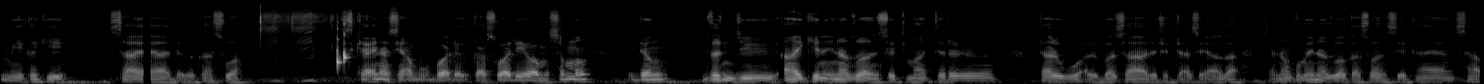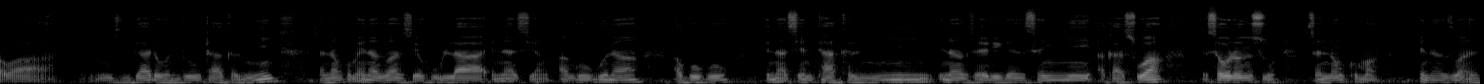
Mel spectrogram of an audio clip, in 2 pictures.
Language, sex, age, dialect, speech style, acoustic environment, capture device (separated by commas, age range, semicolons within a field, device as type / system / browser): Hausa, male, 25-34, Nigeria - Kano, excited, silence, mobile / Linux / Chrome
